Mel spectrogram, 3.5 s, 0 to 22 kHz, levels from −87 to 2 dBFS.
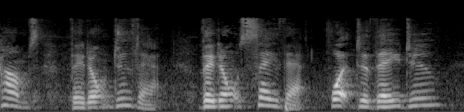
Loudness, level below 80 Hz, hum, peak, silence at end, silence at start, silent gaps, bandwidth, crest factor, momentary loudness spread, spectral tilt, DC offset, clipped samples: -26 LUFS; -68 dBFS; none; -6 dBFS; 0.2 s; 0 s; none; 11.5 kHz; 20 dB; 13 LU; -4.5 dB/octave; under 0.1%; under 0.1%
